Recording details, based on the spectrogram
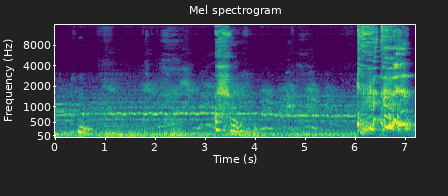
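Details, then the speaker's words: A few deliberately imitated, simulated coughs and throat-clearing sounds from a woman in a cough challenge, amid background noise and faint music. "हाँ guys, जब मुझे real में खांसी लगती है ना, जब मेरी ऐसी आवाज हो जाती है, ओ अभी मुझे लग रहा है सच्ची में हो रही है। रुकती भी नहीं है।"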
